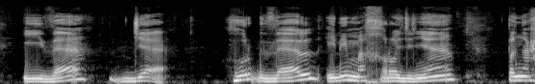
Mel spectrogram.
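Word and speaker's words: إِذَا جَاءَ: Jangan sampai bacanya ijaja. Nah, tidak. Tapi idza ja.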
